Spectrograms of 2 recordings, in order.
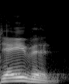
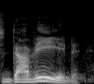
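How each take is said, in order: First: The name is said the usual everyday way. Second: The name is said the literal original way. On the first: The speaker calls it wrong. "we say wrong" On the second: The speaker calls it right. "If we were to say it literally, it's David"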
